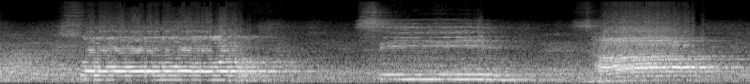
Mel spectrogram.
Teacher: এই হরফগুলো জিহ্বা অগ্রভাগ ও সামনের নিচে দুই দাঁতের মাথা, এই যে দুই দাঁতের মাথা এবং উপরে দাঁতের সামান্য অংশ মিলে উচ্চারণটা হালকা ভাবে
